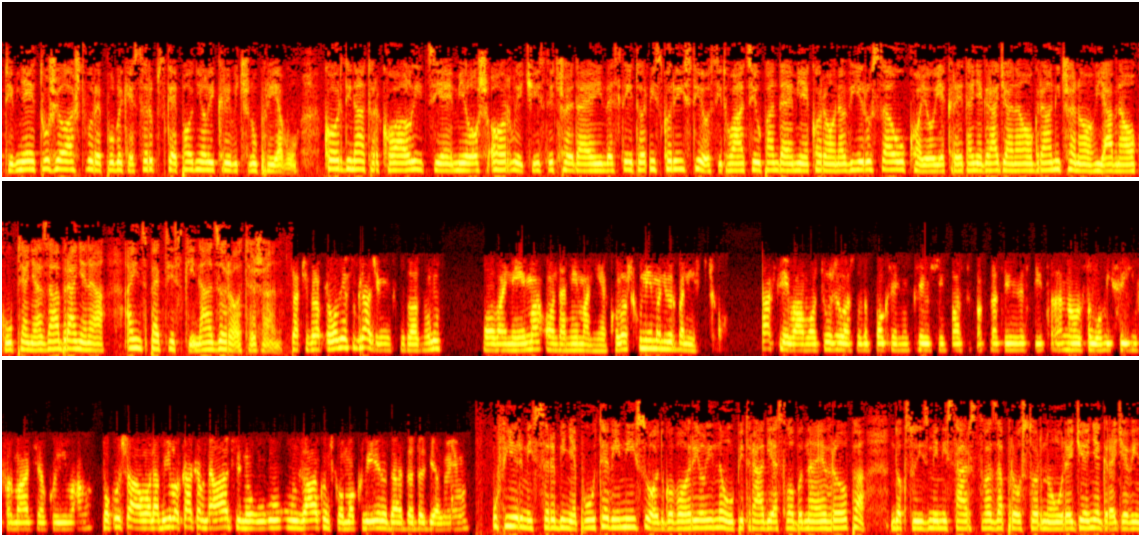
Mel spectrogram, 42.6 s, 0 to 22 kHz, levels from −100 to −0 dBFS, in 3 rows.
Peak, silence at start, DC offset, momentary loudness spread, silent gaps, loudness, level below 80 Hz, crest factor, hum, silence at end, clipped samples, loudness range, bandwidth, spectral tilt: -6 dBFS; 0.05 s; under 0.1%; 6 LU; none; -18 LUFS; -52 dBFS; 12 dB; none; 0 s; under 0.1%; 3 LU; 8.4 kHz; -6 dB/octave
